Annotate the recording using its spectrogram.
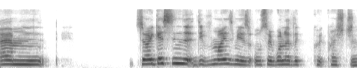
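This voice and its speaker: A woman speaks at a fairly quick pace with a fairly high pitch and fairly even intonation over a quiet background. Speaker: interfaith show host. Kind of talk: interfaith discussion. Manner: hesitant, bumbling.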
